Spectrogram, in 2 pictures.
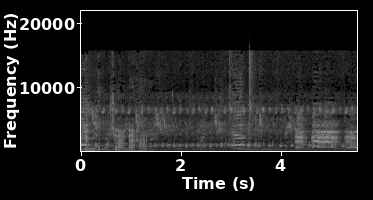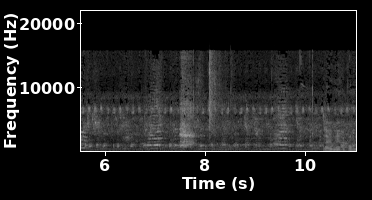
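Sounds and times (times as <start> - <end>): hens clucking: 0.0 - 11.0
rooster crowing: 3.0 - 5.9.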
